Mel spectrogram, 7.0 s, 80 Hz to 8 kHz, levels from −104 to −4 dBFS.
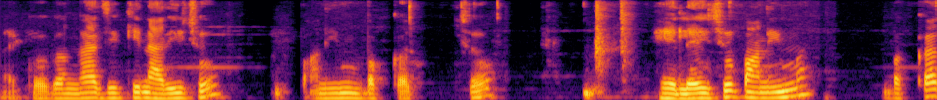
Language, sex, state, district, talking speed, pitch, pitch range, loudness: Angika, female, Bihar, Bhagalpur, 135 wpm, 160 Hz, 145-175 Hz, -18 LUFS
